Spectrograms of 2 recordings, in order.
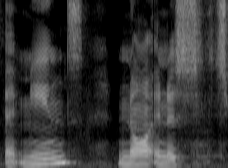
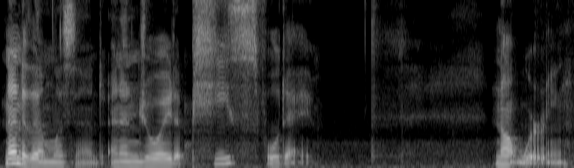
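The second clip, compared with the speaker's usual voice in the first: plain reading voice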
